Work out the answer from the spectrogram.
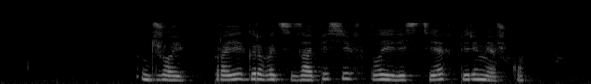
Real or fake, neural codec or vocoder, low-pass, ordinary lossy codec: real; none; 7.2 kHz; MP3, 32 kbps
